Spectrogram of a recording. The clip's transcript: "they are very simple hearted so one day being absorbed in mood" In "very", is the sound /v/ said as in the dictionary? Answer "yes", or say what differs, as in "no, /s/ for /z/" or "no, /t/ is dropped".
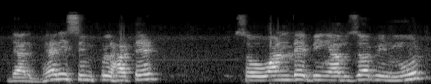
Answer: no, /b/ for /v/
